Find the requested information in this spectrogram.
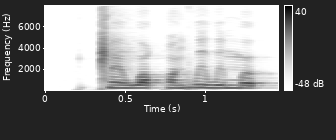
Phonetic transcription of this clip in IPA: ǁ ẽ w o q ə̃ ɡ w i w i m ə

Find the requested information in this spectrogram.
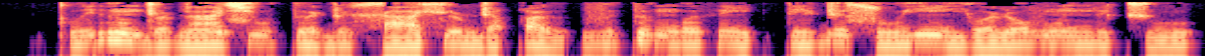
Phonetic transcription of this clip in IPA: kʷʼ i r ũ ɡʲ o ɖ ã ɕ u t ɯ ɖ ʏ x a xʲ u ɳ ɖ ɨ qʷ ɯ | v ɨ t ɯ ŋʷ ɯ θ ĩ | t i ɖ ɨ ɬ u j ĩ j ʊ ɳ o v ũ ɲ ʏ t͡ʃ u

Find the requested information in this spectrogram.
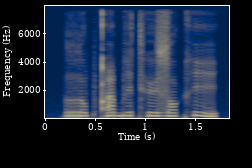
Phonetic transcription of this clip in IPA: r o p qʼ i b i tʰ y z ɔ kʰ i

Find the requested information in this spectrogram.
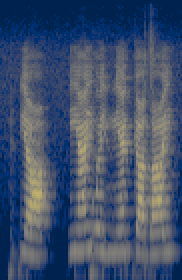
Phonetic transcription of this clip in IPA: pʲ ɑ | j æ̃ j w ø j mʲ æ̃ pʲ e j dˤ e j

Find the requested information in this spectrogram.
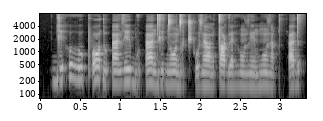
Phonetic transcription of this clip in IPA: ɡ e h ʊ ɦ ʊ pʼ ɔ ɗ ʊ ʔ ã z e b ʊ ʔ ã d ɪ d ɔ̃ d o t͡ʃʼ o z ã ɡ tˤ a ɡ ɛ ɦ õ z ẽ b õ z ẽ q t͡sʼ a d

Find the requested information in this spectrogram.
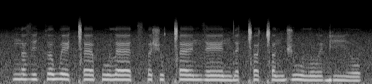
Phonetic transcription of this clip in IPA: n œ z i k ə w eː ǀ ɛː p u l ɛː t͡sʰ ə ʃ u ǀ ɛ ɪ̯ n z eː n d ɛ ǀ œ ǀ œ n d͡ʒ u l uː ɪ̯ ɡ iː ʊ̯

